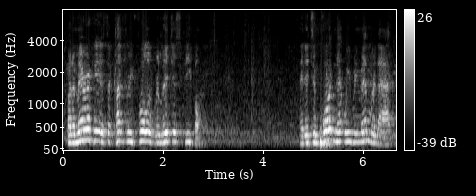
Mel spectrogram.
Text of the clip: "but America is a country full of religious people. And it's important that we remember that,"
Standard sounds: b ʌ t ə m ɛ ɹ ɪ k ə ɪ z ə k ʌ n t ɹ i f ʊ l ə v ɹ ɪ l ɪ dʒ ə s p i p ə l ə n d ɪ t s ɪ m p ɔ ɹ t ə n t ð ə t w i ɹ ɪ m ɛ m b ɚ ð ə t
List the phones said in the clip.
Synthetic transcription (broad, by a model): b ʌ t ə m ɛ ɹ ɪ k ə ɪ z ə k ʌ n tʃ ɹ i f ʊ l ə v ɹ ɪ l ɪ dʒ ə s p i p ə l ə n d ɪ t s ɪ m p ɔ ɹ t n ð ə t w i ɹ ɪ m ɛ m b ɚ ð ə t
